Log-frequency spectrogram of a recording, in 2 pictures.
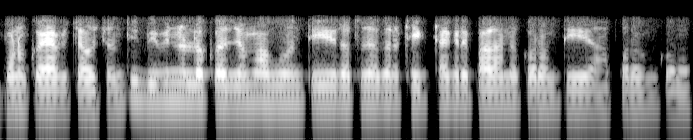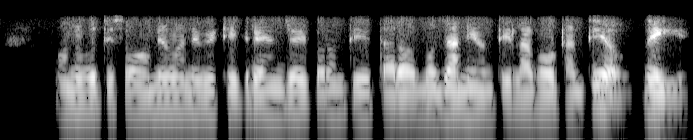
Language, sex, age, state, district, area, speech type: Odia, male, 18-30, Odisha, Bhadrak, rural, conversation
